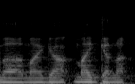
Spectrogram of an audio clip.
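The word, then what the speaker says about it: Maignan: World-class goalkeeping from, what was it, when he won in Lille in France, from Maigan, I believe is how you say it, but, you know, let's just call him Mike, his first name.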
